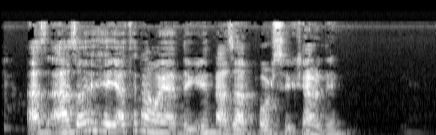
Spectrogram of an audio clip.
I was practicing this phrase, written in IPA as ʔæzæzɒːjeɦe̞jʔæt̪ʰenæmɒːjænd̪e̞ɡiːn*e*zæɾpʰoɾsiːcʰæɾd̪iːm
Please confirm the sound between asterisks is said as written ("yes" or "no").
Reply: no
